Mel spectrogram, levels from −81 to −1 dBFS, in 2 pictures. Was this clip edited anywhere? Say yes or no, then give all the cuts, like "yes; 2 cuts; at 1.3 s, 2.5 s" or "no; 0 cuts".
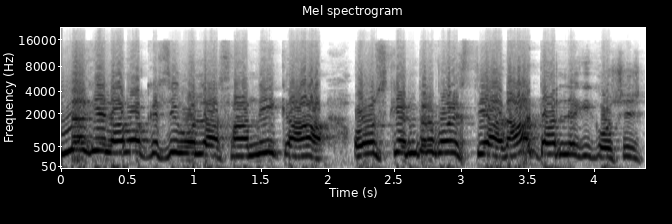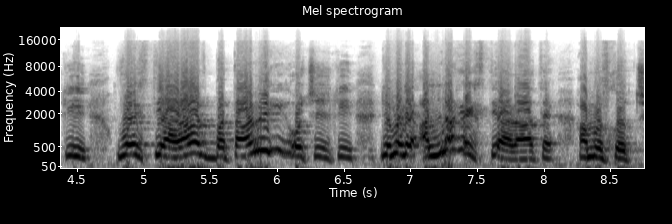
no; 0 cuts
